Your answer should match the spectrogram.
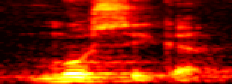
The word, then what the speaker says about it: música: So the actual correct pronunciation of this word is Música. Musica. You can hear that we stress the U where the accent is.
